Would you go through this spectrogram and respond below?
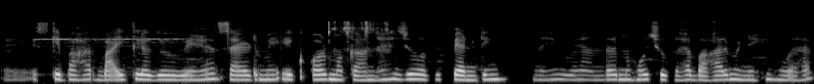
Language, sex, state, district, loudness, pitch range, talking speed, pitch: Hindi, female, Bihar, Gaya, -21 LUFS, 210-230 Hz, 205 wpm, 220 Hz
